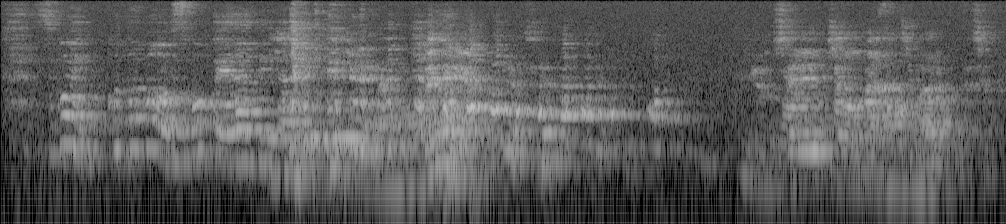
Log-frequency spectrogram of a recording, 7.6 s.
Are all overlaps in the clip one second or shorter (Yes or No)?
No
